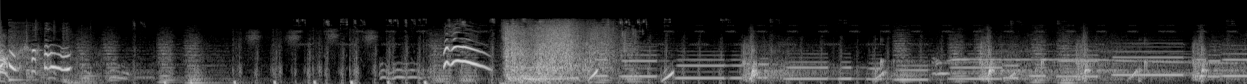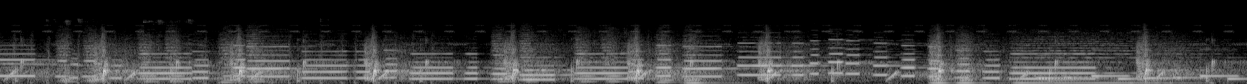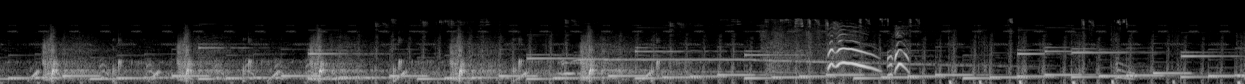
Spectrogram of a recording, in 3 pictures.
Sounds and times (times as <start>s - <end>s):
Music: 0.0s - 37.3s.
